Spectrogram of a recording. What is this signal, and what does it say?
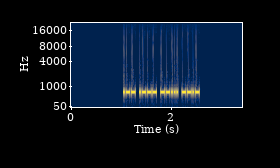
Morse code, heard as a keyed tone, about 45 wpm, 690 Hz. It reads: WJ7Q
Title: SOTA QSO Practice 45wpm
